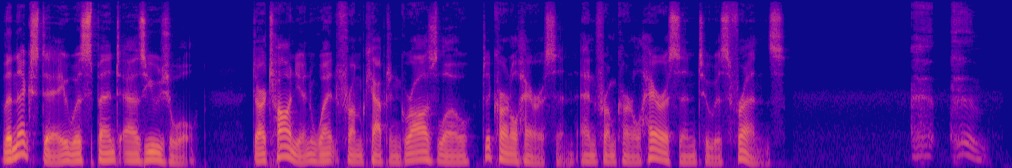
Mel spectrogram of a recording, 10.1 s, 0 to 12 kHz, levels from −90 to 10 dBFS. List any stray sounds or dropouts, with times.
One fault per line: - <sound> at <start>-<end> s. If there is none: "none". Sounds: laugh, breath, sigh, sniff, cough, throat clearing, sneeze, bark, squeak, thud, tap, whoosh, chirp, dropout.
- cough at 9.1-9.9 s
